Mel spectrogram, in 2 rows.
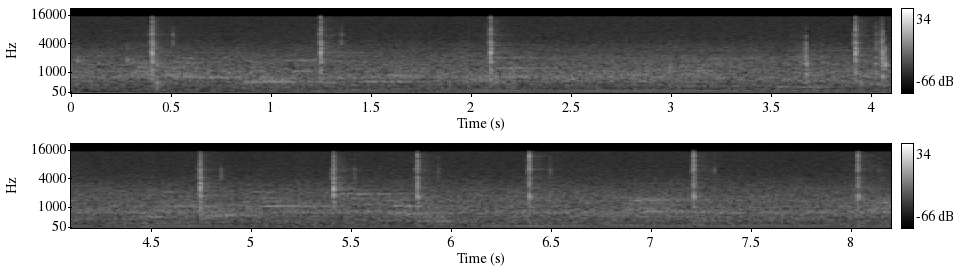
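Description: Failing 2.5-inch Momentus laptop hard drive clicking sharply about once or twice a second at uneven intervals, over a faint steady hum. The click is the heads knocking ('batendo agulha'), the sign of a defective drive.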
